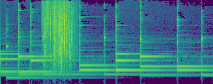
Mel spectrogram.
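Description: Music-box melody of slow plucked notes, each ringing and fading. About a second in, a short crackling rustle lasts about half a second over the music.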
